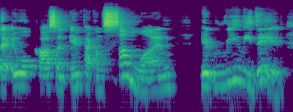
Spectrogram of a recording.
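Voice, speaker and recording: Fairly slow female speech marked by very wide pitch swings. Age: 60s. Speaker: life coach and healing nonprofit founder. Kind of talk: podcast interview.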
